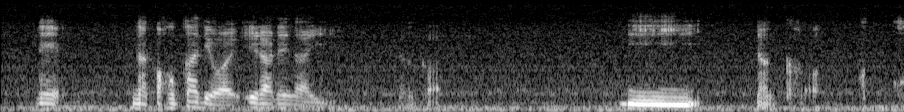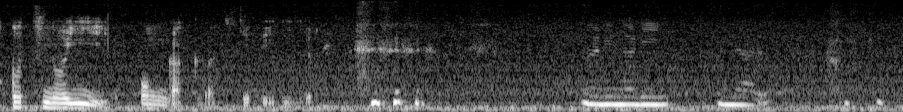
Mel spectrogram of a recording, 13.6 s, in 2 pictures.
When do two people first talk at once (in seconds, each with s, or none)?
none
